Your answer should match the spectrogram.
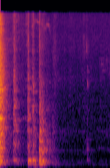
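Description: A single sharp click, then a few short, low, pitched vocal sounds from a man, fading out about a second in.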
